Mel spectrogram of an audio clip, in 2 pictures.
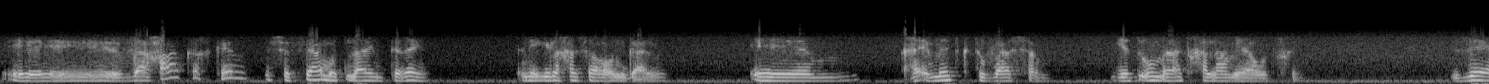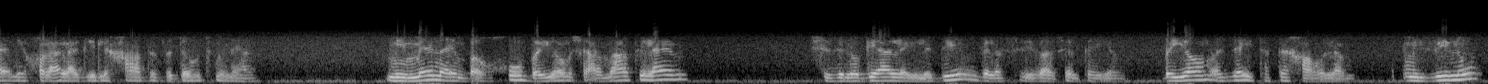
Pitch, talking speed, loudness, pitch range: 160 Hz, 90 wpm, -22 LUFS, 150-175 Hz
